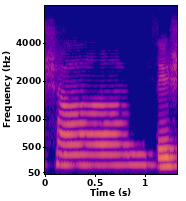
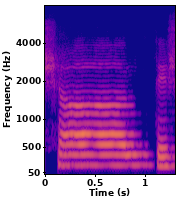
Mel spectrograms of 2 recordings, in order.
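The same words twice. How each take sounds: No difference in how they are said.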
